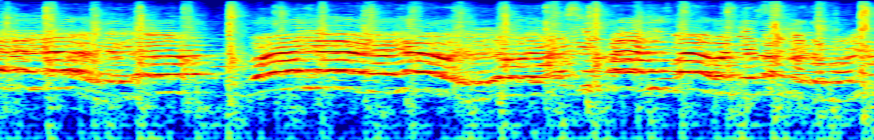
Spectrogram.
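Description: Cape Verdean batuque: a group of women singing together in full voice, over a steady beat of hand percussion struck on the thighs and clapping.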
